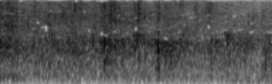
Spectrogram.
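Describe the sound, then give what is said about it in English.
Sustained applause from an audience thanking a speaker for sharing an update, a dense wash of many hands clapping steadily with a few sharper claps standing out, moderately loud with no voices on top. “while you're clapping”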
